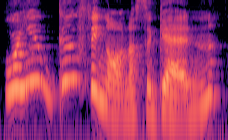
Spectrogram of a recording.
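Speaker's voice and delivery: Sherry. A narrator's reading. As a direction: draw it out as an acted accusation. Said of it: "said Sherry, obviously".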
